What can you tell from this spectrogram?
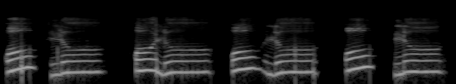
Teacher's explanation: so the lam should be nice and light, and it's 2 counts. Okay, because of the mad waw, a normal regular mad tabi'i after that. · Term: light lam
